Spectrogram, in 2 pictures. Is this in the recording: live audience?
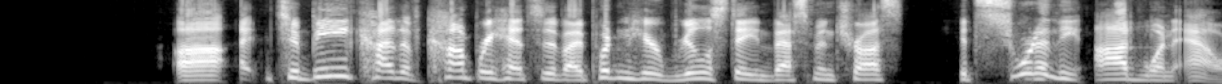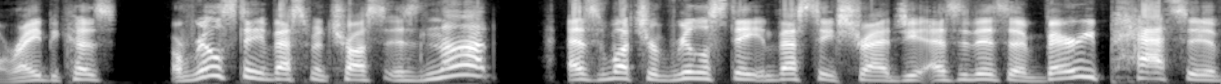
yes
